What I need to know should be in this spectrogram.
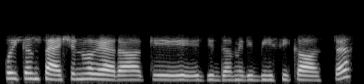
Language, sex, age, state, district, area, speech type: Punjabi, female, 18-30, Punjab, Barnala, urban, conversation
